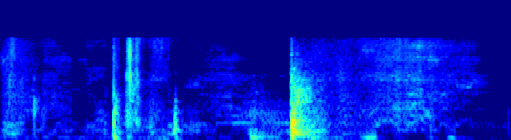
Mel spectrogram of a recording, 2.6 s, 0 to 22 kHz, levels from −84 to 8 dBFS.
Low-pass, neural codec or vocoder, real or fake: 7.2 kHz; codec, 16 kHz in and 24 kHz out, 0.6 kbps, FireRedTTS-2 codec; fake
